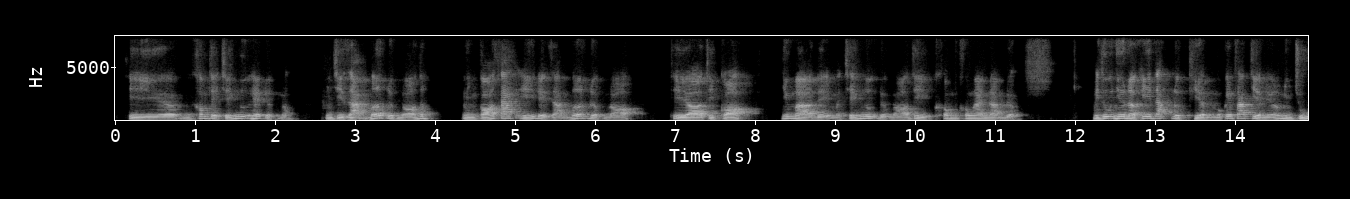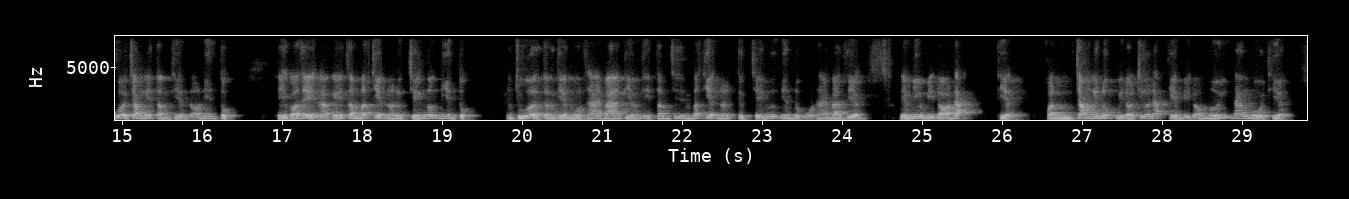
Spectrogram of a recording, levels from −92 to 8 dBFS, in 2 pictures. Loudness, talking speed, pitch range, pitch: -24 LUFS, 250 wpm, 140-170 Hz, 155 Hz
